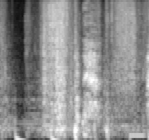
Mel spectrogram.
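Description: Background music with a beat of deep bass kicks that drop in pitch.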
